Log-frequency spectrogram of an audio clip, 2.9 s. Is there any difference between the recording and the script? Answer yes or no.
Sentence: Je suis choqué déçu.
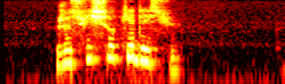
no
